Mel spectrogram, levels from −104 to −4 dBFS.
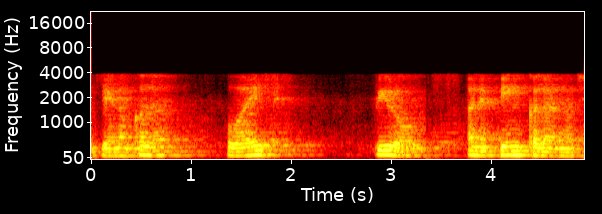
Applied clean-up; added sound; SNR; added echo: neural separator model SepFormer DNS4.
